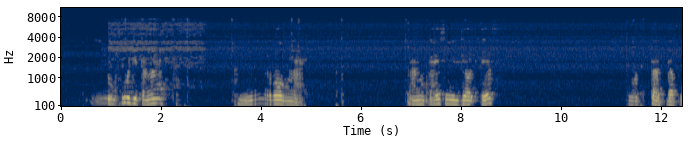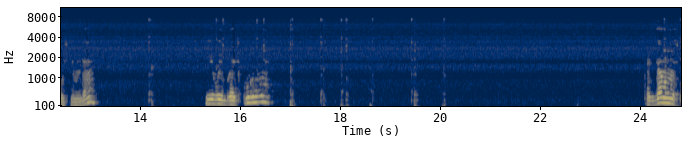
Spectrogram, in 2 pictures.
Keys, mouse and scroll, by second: 1.4 shift+scroll up 1, 1.5-2.4 shift+middle drag, 2.7 middle click, 4.8 click, 5.8-7.0 middle drag, 8.1 s, 11.4 click, 11.8-14.3 middle drag, 17.3 middle click, 18.3 click, 18.8-19.7 middle drag, 20.3-24.7 drag.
